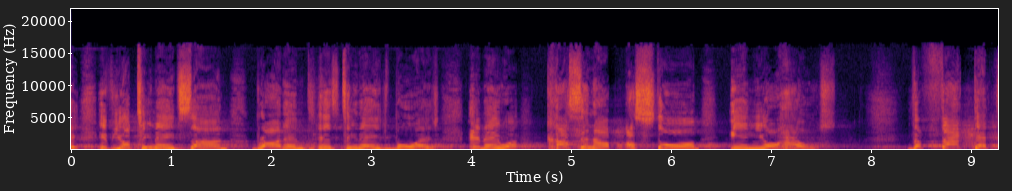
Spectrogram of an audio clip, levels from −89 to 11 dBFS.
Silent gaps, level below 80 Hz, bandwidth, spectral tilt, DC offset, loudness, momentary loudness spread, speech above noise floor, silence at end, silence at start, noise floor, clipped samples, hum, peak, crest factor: none; -70 dBFS; 17 kHz; -1.5 dB/octave; under 0.1%; -25 LUFS; 12 LU; 20 dB; 0 s; 0 s; -46 dBFS; under 0.1%; none; -10 dBFS; 16 dB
